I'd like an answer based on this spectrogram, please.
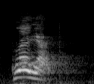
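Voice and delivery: loud and contemptuous; shouted scolding. Acted. Therapist yells at the crying patient, loud and scornful. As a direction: bark it at him like a scolding parent.

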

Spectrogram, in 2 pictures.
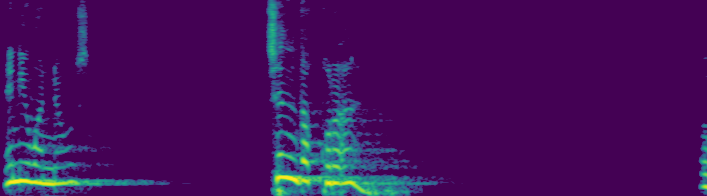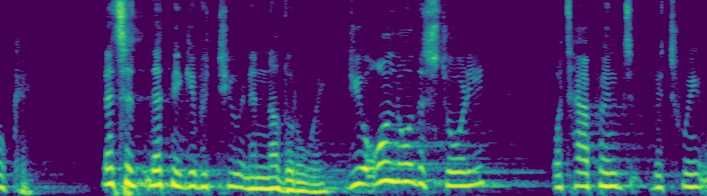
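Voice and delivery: ordinary talk, nothing marked

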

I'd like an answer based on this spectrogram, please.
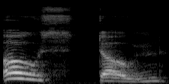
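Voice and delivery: loud, falling cry of dismay; storybook bear's outburst of disappointment; lament. A narrator's reading. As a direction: wail it at the stone. Bear laments the broken stone.

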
